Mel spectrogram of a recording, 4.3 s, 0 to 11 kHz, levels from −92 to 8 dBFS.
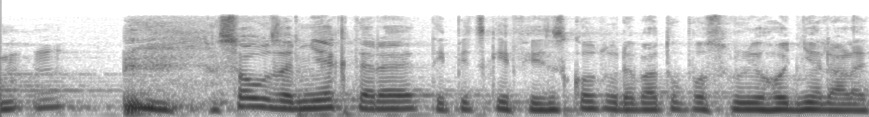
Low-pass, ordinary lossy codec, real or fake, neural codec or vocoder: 7.2 kHz; MP3, 96 kbps; real; none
